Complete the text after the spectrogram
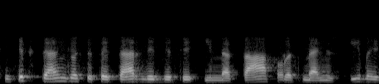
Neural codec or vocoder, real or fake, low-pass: none; real; 3.6 kHz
